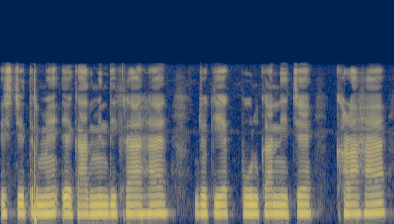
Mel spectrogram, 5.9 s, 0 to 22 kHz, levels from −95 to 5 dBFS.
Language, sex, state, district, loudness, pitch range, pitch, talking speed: Hindi, male, Jharkhand, Palamu, -15 LUFS, 125-130 Hz, 125 Hz, 160 wpm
